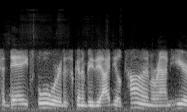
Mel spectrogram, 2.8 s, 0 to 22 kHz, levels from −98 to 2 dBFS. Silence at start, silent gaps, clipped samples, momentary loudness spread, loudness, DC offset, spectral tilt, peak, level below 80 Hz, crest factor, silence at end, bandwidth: 0 s; none; under 0.1%; 3 LU; -24 LUFS; under 0.1%; -7 dB/octave; -8 dBFS; -60 dBFS; 16 dB; 0 s; 3.8 kHz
